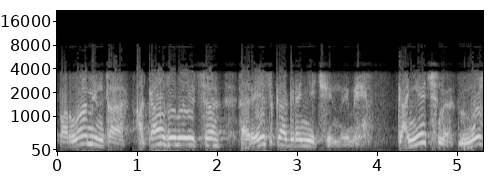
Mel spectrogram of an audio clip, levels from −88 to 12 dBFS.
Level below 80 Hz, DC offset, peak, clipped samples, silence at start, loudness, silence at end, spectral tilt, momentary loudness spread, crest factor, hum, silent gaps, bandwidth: -48 dBFS; under 0.1%; 0 dBFS; under 0.1%; 0 s; -11 LUFS; 0 s; -7.5 dB/octave; 6 LU; 10 dB; none; none; 5.8 kHz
